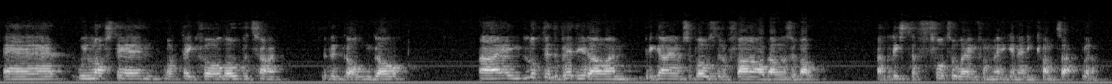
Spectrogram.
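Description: A man's voice: mid-range voice, monotone, moderate pace, rough recording. Frank middle-aged Liverpool man. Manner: frank, talks in long runs with fillers. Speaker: former footballer, interviewee. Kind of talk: candid storytelling.

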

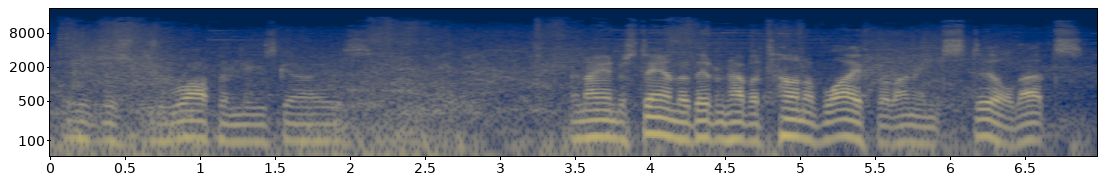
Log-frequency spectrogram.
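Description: A man's voice: fairly low pitch, steady tone, moderate pace. A man giving casual, playful gameplay commentary, talking to himself and to the game as he plays. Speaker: gaming video creator. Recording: game combat noise behind. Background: video game sound effects.

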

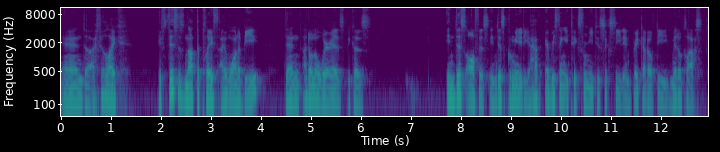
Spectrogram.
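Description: Soft-spoken young man, earnest podcast guest. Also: lowish voice, moderate pace. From Japan. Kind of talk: podcast interview. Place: office podcast studio. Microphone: studio mic on boom, headphones.

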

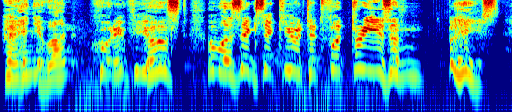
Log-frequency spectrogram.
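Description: A man's voice: very high-pitched, expressive, slow pace, pushed and bright, soft background music, heavily acted. A man playing a desperate, frightened villager in a video game, with a pleading, strained delivery. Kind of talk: video game cutscene acting.

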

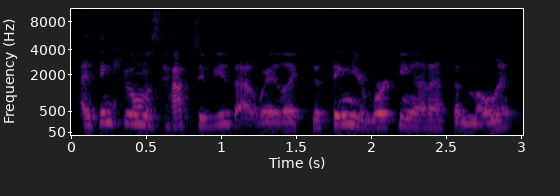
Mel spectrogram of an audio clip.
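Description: A man's voice: a little high, very animated, very fast, slightly rough. Middle-aged man chatting, thinking aloud. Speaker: guest, collage artist. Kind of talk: casual interview chat. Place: indoor room, on a video call. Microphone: video call.

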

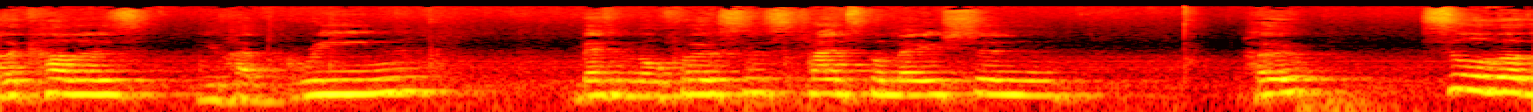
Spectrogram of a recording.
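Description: Female presenter for a solemn ceremony, unhurried and mellow, with deliberate pauses between phrases. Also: medium pitch. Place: hall with seated audience, indoors. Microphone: distant camera. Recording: very echoey room, distant mic, slight noise.

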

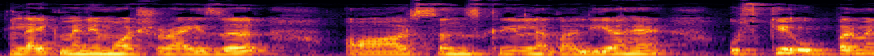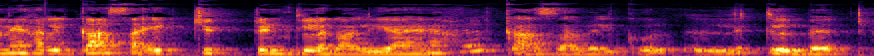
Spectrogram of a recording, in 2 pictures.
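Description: A woman's voice: mid-range voice, fairly even intonation, moderate pace, gravelly. A woman in her thirties chatting casually to her phone camera as a vlogger, first at home and then in a street market, mixing English words into her talk. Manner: chatty, mixes English into Hindi, says "yaar" often. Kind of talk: casual vlog chat. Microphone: phone held in hand.

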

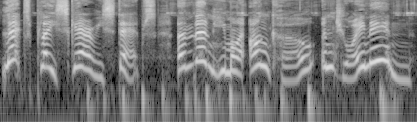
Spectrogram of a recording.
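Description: An actor voicing a cheerful, curious, kind young cat in a preschool cartoon, with a bright, wondering, encouraging manner. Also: extremely high pitch, sing-song, a little slow, background noise, full character voice. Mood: helpful, thoughtful. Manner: bright, wondering, gently encouraging, speaks to small children. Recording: music behind the voice.

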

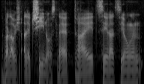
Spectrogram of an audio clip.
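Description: A man's voice: lowish voice, fairly even intonation, a little fast, smooth, faint music behind. A man, streaming a game and rambling casually, muttering to himself as he plays. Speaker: live streamer. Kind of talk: casual gaming stream commentary.

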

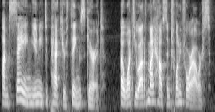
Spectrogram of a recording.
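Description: An actress playing a hurt, resolute wife in a radio drama, husky and firm. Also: female voice, low voice, a little fast. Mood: angry, resolute. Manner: firm, wounded, intense. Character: hurt, resolute wife ending her marriage.

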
